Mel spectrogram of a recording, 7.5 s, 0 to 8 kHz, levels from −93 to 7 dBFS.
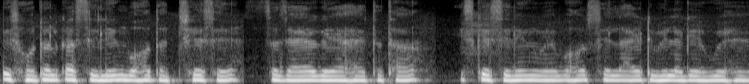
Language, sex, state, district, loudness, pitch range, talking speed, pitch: Hindi, male, Jharkhand, Deoghar, -13 LUFS, 155-160 Hz, 170 wpm, 155 Hz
